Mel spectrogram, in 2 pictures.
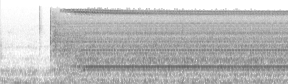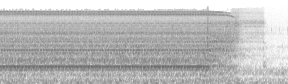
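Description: A lathe motor starts up and runs with a steady high whine, then winds down.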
